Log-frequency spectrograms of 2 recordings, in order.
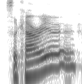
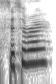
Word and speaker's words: Sicario: with Jason seagull hey sicario no oh isn't that Cicero what I thought it was Cicero no that's not how you pronounce it no it's sicario oh okay that's cooling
